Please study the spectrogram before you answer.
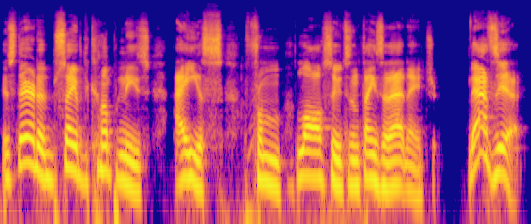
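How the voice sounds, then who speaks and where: Animated, higher-pitched man commentating. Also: normal speed, dry recording, clean studio sound. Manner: sarcastic, blunt. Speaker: streamer reacting to a recorded conference call. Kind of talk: casual commentary.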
